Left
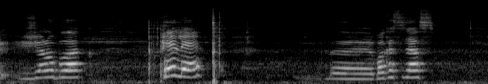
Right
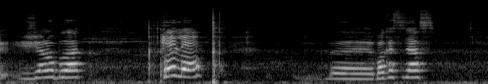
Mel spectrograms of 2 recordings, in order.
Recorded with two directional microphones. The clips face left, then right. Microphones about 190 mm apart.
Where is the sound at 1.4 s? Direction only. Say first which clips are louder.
Even; 5° left (ahead or behind).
